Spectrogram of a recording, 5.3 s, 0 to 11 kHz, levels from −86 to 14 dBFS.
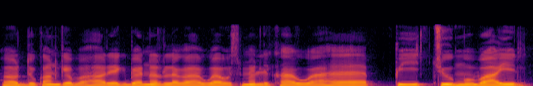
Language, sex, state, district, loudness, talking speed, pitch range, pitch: Hindi, male, Jharkhand, Deoghar, -14 LUFS, 180 wpm, 135-140 Hz, 135 Hz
